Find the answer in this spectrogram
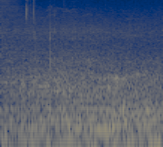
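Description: Steady low background hum, with a couple of faint ticks about half a second in.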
